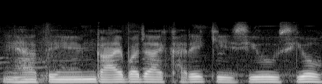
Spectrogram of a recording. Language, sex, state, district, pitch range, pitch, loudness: Chhattisgarhi, male, Chhattisgarh, Sarguja, 115-120 Hz, 115 Hz, -15 LUFS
